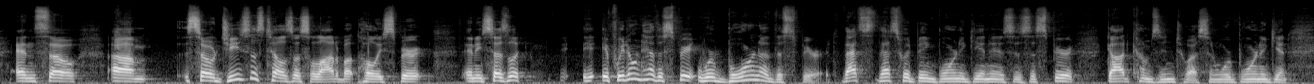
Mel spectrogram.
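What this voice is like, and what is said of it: Very fast speech. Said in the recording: “I'm going to go quicker than I normally go ... talking like a Yankee on drugs, so I will try to slow down a little bit”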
